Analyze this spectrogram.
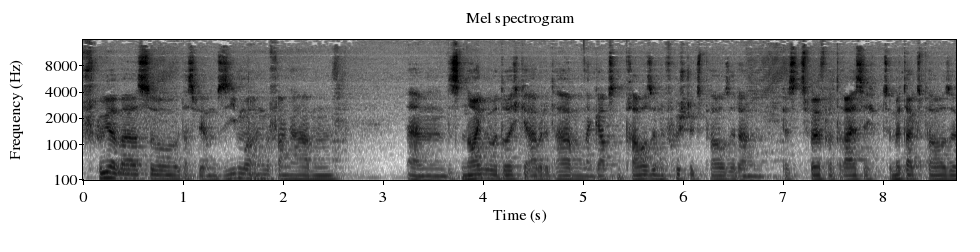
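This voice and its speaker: Amid noticeable background noise and audible room echo, a man talks very fast. His pitch is fairly low, and his intonation fairly even. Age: 20s. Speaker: carpenter. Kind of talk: interview.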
